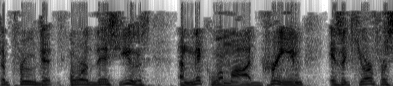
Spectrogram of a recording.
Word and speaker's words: Imiquimod: Imiquat. No, that's not right. Imiquimod. I finally got it.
